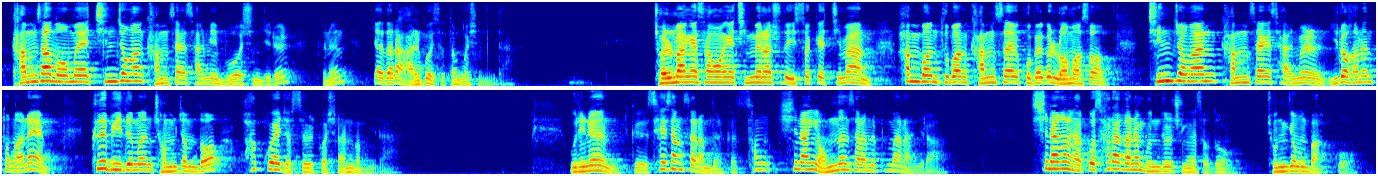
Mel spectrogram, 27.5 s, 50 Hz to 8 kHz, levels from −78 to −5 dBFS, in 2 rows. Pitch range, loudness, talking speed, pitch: 130-205 Hz, -23 LUFS, 300 characters per minute, 170 Hz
